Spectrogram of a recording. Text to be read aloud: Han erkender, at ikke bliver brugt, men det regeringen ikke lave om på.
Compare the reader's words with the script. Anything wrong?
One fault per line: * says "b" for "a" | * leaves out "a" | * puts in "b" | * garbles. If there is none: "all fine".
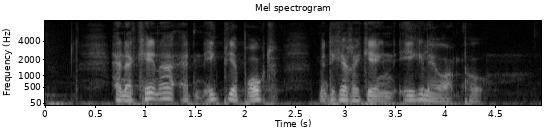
* puts in "den"
* puts in "kan"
